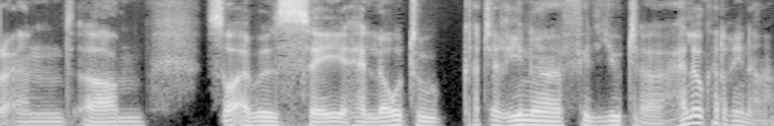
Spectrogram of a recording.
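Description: A man with a German accent at a moderate pace, in a dry, close sound with no echo and a quiet background. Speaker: podcast host. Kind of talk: interview. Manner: hesitant.

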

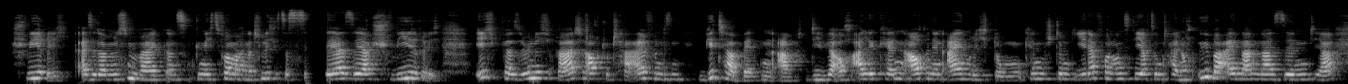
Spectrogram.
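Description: A high-pitched woman talks at a moderate tempo with ordinary pitch variation while noticeable noise runs in the background. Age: 30s. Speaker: early childhood educator. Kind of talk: interview.

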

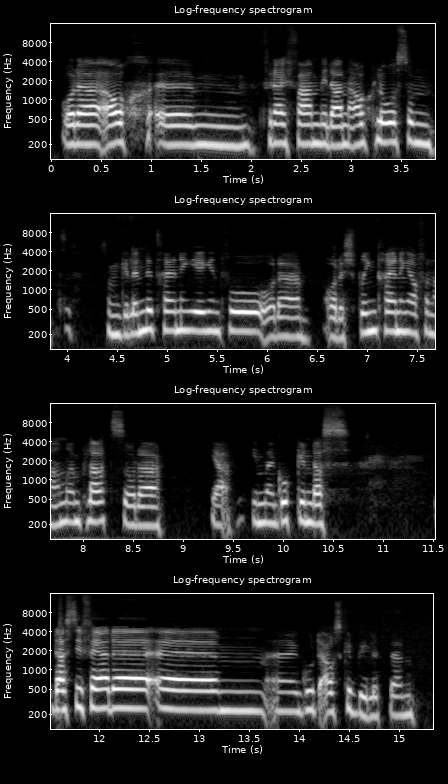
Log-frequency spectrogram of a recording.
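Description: Here a woman talks in a Swedish accent. Her pitch is fairly high and her pace fairly slow. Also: fairly even intonation. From Sweden. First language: Swedish (speaking German). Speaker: Olympic eventing rider. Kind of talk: casual interview. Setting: at the family farm. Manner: hesitant, many fillers.

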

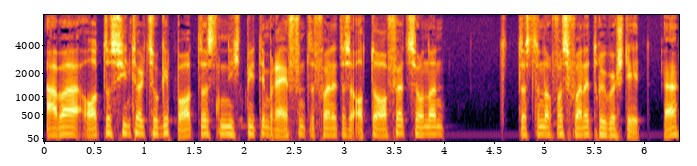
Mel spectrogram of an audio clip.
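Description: This man has an unremarkable speaking voice, medium in pitch, moving at a fairly quick pace with fairly even intonation. The sound is dry and close with no echo, and the loudness stays very even. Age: 50s. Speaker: podcast co-host. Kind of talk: casual chat.

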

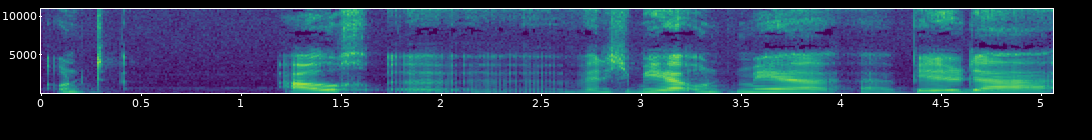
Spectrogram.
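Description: Against a silent background in a very clean recording, a woman with a Dutch accent speaks at medium pitch in a monotone, flat intonation. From Netherlands, Rotterdam. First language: Dutch (speaking German). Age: 30s. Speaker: novelist. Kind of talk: interview. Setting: embassy room.

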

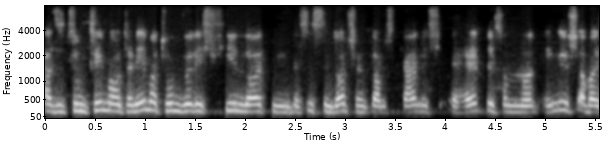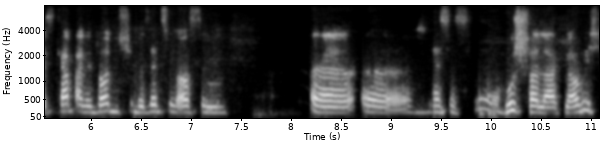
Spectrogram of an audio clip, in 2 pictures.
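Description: A man speaks with a high pitch and fairly even intonation. His pace is moderate. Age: 40s. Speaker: tax advisor, firm owner. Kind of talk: casual interview.

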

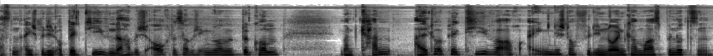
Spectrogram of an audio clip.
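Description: On a very clean recording with a silent background, a man with a fairly high pitch talks at a very fast pace, his somewhat breathy voice dark and mellow in tone and his intonation fairly even. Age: 20s. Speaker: press photographer, podcast co-host. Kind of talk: casual chat.

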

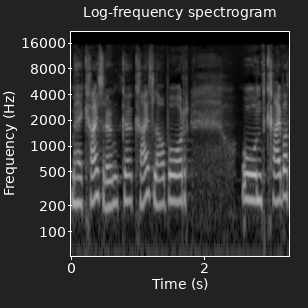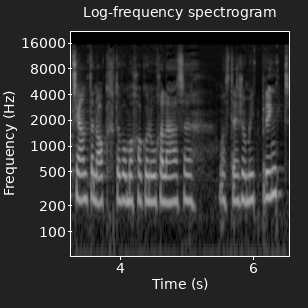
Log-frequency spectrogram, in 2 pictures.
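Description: The voice has a dark, mellow tone and flat, monotone intonation, moving at a fairly slow pace. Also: woman. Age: 40s. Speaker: paramedic. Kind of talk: interview. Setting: ambulance station.

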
